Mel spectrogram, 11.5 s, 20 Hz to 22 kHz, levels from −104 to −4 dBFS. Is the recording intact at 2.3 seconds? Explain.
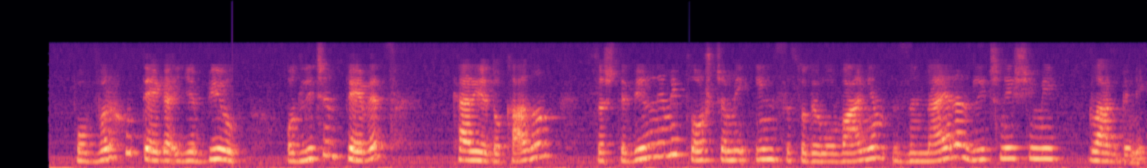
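No. At 2.33 s, just after "tega je bil", there is a dropped buffer (overrun). The audio skips forward with no gap, losing about 15 ms, which is likely because the program failed to collect its samples before the hardware overwrote them. The two sides are spliced directly together, so you hear a jump in the sound. On a waveform this shows as an abrupt step where the trace breaks its curve, and on a spectrogram as a thin vertical broadband line.

That moment also carries the rough, hissy halo and smeared, underwater quality of Nellymoser compression, which is plainly audible across the whole clip. The damage is likely from the Flash-era Nellymoser Asao codec. It codes short blocks with very few bits, leaves weak bands empty and fills them with noise. On a spectrogram there is patchy, blocky noise filling the gaps between formants.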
